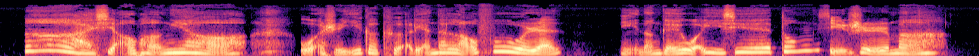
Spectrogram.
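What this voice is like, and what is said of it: Very gentle old woman's voice. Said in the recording (Chinese): “用她最温柔的声音说”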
